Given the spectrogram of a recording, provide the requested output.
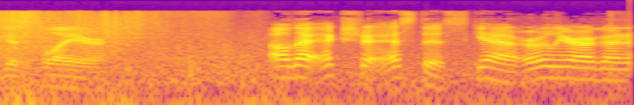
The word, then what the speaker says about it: Estus: Whereas my older roommate in college pronounced Estus his Edius flask.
